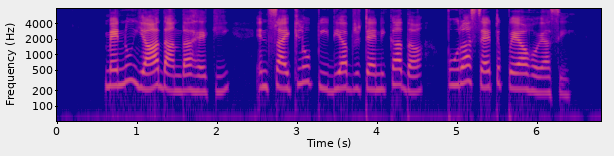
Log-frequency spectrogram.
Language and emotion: Punjabi, neutral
